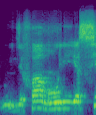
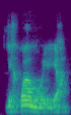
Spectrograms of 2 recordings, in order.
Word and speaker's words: जिह्वामूलीयः: indicating it is a जिह्वामूलीयः जिह्वामूलीयः जिह्वामूलीयः जिह्वामूलीयः जिह्वामूलीयः so it's as though the pronunciation is coming from the root of your tongue जिह्वा मूलीयः, you have to exert pressure तत्र, correct?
